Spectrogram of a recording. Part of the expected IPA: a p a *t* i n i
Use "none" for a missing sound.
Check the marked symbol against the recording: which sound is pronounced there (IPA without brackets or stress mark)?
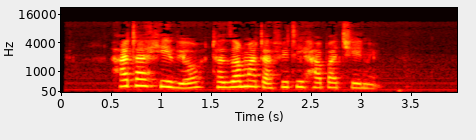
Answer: t͡ʃ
